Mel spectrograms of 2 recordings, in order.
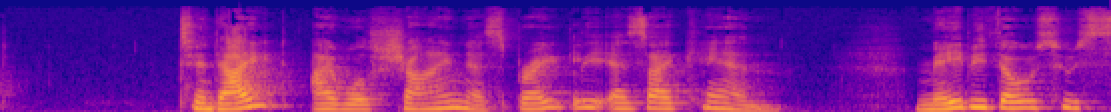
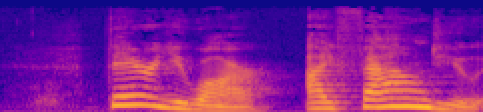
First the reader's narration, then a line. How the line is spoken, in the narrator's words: exclaimed a young woman as she rushed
